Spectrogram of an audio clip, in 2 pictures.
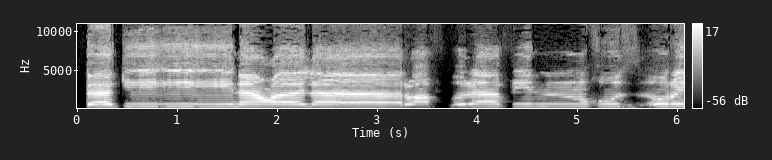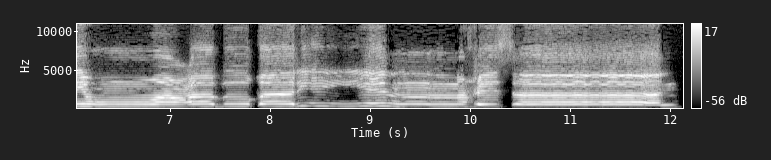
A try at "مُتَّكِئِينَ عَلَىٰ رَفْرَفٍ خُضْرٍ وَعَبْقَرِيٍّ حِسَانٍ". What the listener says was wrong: لیکن تھوڑا سا لمبا ہوا ہے، لیکن ٹھیک ہے، پھر بھی ٹھیک آپ نے پڑھ لیا.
